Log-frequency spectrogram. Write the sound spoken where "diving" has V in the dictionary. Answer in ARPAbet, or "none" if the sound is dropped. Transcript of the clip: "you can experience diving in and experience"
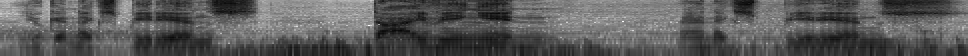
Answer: V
